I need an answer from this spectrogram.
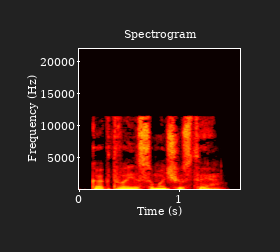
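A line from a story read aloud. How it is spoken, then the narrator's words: Unexpectedly soft question. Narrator (Russian): Неожиданно мягко спросил Ангус, сам себе удивляясь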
